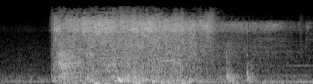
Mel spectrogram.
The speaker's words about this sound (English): It's got the crash of the window.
